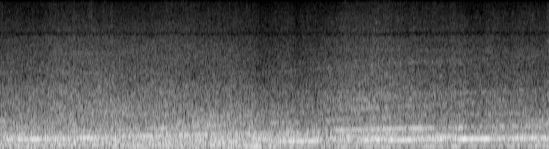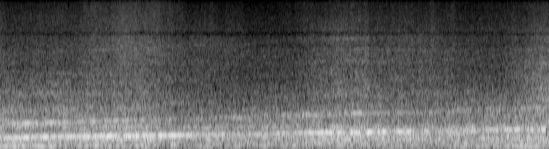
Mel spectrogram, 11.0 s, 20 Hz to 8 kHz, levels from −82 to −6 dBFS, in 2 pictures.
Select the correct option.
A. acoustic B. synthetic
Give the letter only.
A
